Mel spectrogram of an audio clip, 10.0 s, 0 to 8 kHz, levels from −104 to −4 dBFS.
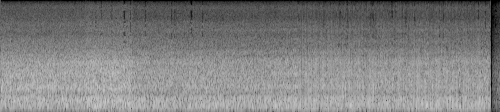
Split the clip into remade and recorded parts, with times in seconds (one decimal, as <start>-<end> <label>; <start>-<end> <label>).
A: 0.0-5.9 recorded; 5.9-9.6 remade; 9.6-10.0 recorded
